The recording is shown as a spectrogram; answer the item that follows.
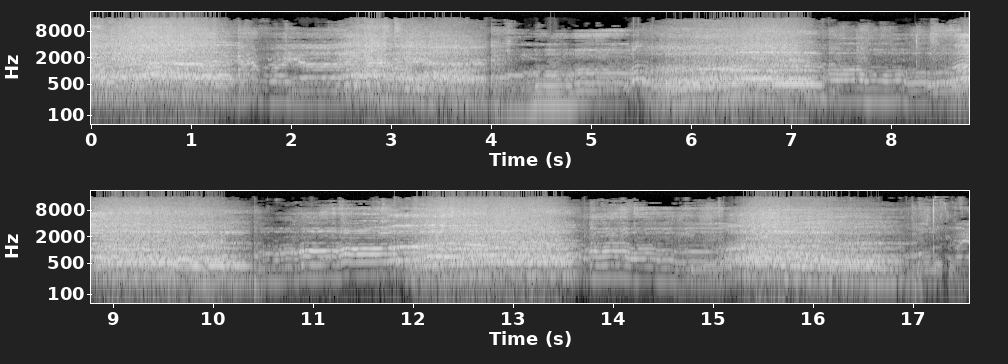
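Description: A group of scouts chanting a campfire song in loud repeated phrases, a single man's voice alternating with the whole group about every two to three seconds.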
